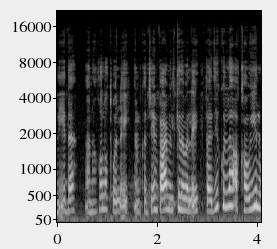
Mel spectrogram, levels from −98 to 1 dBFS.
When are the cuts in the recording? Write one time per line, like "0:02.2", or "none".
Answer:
0:02.9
